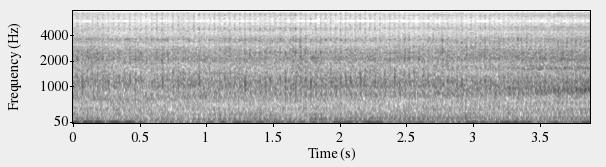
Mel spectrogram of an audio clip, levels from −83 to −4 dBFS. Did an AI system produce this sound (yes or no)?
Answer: no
